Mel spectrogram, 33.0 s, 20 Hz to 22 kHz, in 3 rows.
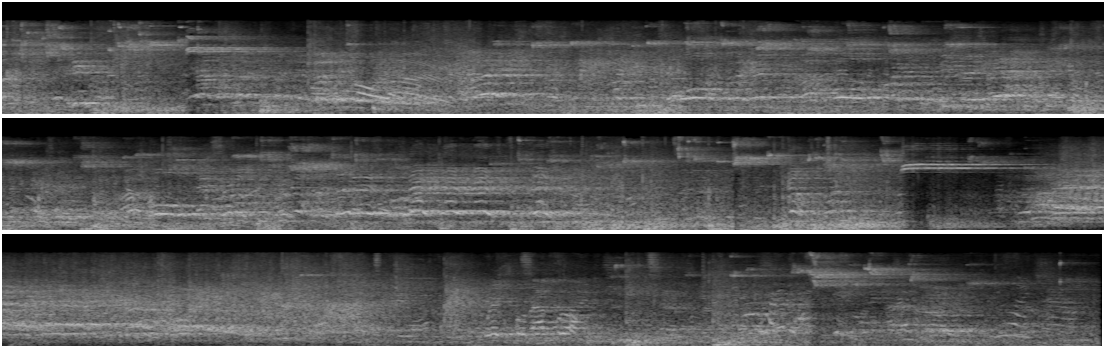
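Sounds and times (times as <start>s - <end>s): sneakers squeaking on hardwood: 0.0s - 3.8s, 5.0s - 9.9s, 10.5s - 21.2s, 28.2s - 32.1s
referee's whistle: 0.5s - 2.6s, 18.2s - 21.4s
basketball dribbling: 15.4s - 20.0s.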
